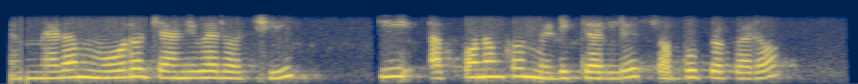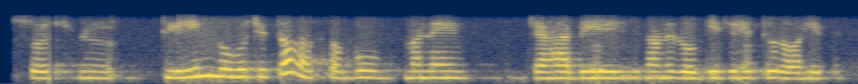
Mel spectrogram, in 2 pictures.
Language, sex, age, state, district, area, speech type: Odia, female, 18-30, Odisha, Jajpur, rural, conversation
